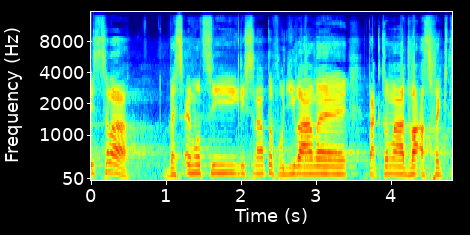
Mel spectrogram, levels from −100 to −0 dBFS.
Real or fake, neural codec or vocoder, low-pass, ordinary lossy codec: real; none; 14.4 kHz; AAC, 64 kbps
